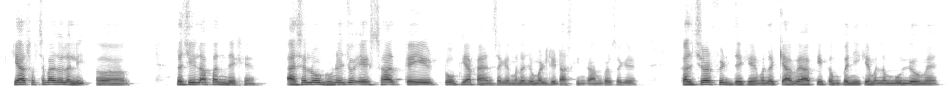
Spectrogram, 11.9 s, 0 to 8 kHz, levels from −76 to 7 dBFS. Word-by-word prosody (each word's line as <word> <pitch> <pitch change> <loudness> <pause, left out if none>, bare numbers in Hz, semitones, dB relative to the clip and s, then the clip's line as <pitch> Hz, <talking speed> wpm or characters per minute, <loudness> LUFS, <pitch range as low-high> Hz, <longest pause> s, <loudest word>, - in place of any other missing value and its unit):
कि 170 - +1
आप 170 +1 +7
सबसे 175 +1 -7
पहले 180 +1 +3
तो 175 - +3
लली 140 -1 +2 0.2
अ, - - -3 1.0
लचीलापन 160 -1 +2
देखें, 130 -2 -3 0.4
ऐसे 145 +4 +4
लोग 170 0 +2
ढूँढ़ें 155 +2 0
जो 170 +1 0
एक 155 -1 0
साथ 155 +1 +2 0.2
कई 155 +1 +3 0.2
टोपियाँ 155 -1 0
पहन 135 -3 -2
सकें 125 0 -5
मतलब 125 0 -3
जो 140 - -1
मल्टीटास्किंग 130 0 -4
काम 120 -2 -4
कर 120 -1 -3
सकें। 120 0 -7 0.6
कल्चरल 150 +3 +4
फिट 165 -2 0
देखें 140 -1 +1
मतलब 135 +1 -1
क्या 145 -1 +4
वह 145 +1 +3
आपकी 145 +1 0
कंपनी 140 0 -1
के 145 +1 0
मतलब 135 -1 -1
मूल्यों 130 +2 +2
में 135 0 -4
145 Hz, 185 wpm, -22 LUFS, 130-155 Hz, 1.0 s, आप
